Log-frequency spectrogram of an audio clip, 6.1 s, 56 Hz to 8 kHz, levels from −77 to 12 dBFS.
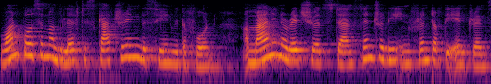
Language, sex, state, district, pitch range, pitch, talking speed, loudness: English, female, Sikkim, Gangtok, 185-240 Hz, 210 Hz, 235 wpm, -19 LUFS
